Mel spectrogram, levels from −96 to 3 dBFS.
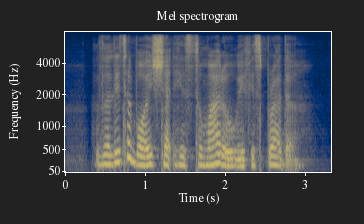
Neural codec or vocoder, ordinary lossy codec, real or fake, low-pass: vocoder, 24 kHz, 100 mel bands, Vocos; none; fake; 7.2 kHz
